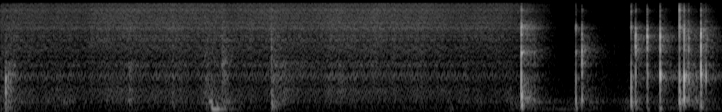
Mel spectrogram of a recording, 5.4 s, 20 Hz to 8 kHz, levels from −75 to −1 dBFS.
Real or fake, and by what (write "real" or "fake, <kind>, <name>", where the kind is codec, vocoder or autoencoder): fake, autoencoder, DAC-VAE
